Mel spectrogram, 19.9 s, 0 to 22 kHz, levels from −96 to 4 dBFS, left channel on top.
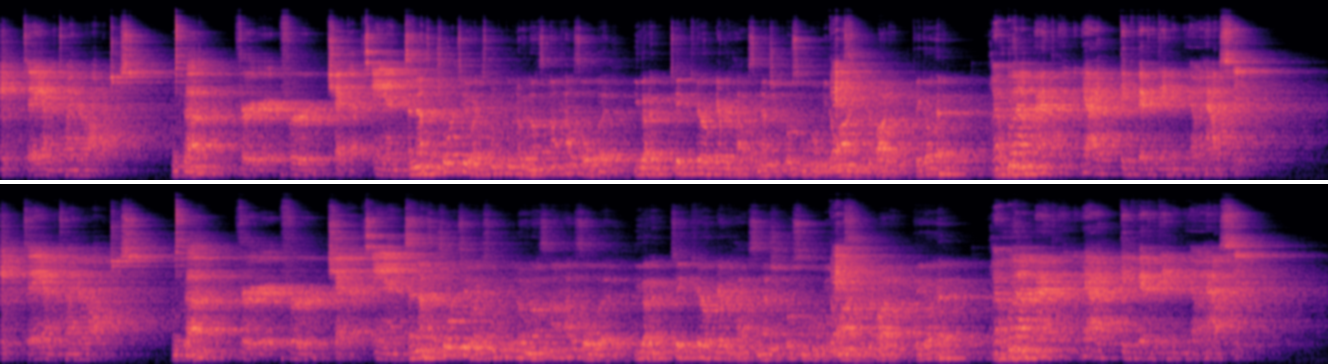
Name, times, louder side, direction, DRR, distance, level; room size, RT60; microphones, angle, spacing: voice 1, 0.0-2.0 2.8-3.0 3.6-6.2 12.4-12.6 14.8-18.8, left 1 dB, 25° left, -7 dB, 1.6 m, -25 dB
voice 2, 2.6-3.0 6.1-9.2 9.5-14.3 14.9-15.4, left 1 dB, 80° left, -4 dB, 2.1 m, -28 dB
16.0 x 9.7 x 2.6 m, 3.0 s
head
